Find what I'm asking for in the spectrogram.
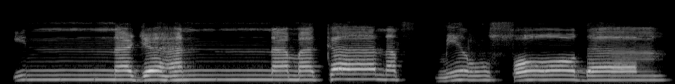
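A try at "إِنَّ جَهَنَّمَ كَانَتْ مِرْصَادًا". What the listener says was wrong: Jadi huruf jim itu Makrojnya di mana huruf jim? Tengah lidah bertemu dengan langit-langit. Ya, dan cara bacanya tidak terlalu kering. Ini terlalu kering, Mami. Tidak juga terlalu becek. Biasa ja. Kuatkan bacanya. Lidahnya ja.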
